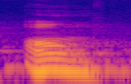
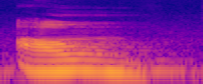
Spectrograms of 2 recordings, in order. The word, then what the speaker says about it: Aum: estão presentes no mantra om ou Aum A maneira de geralmente escreve ou M mas a pronúncia completa desse mantra é como se tivesse a u&m onde cada uma dessas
